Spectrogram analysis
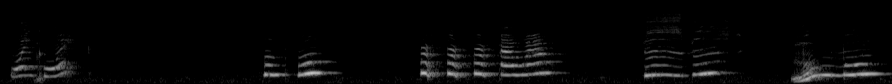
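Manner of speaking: very high, loud little animal noises; baby bird trying every magic word; high squeaky animal sounds. Acted. Bird lists all sounds.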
